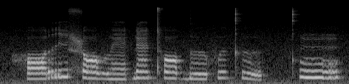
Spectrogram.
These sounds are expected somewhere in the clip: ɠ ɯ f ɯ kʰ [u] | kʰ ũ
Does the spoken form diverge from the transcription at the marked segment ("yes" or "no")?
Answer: yes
